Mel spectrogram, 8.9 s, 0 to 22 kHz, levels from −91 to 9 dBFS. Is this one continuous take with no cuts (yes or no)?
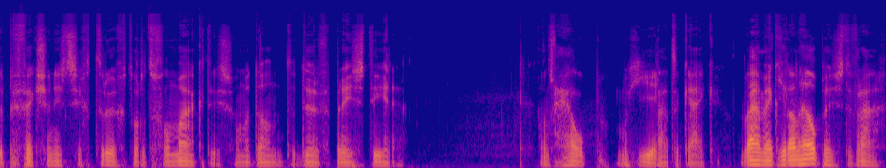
no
